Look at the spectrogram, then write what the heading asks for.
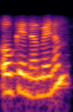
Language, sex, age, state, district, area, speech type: Telugu, female, 18-30, Telangana, Siddipet, urban, conversation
